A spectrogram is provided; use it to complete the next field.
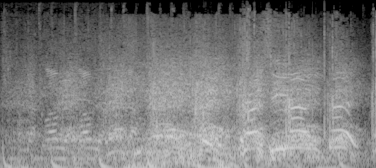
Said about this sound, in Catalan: Hi va haver ovacions i aplaudiments a favor de Feijóo al Temple de Devot a Madrid. La concentració ha comptat amb una gran quantitat d'assistents que mostraven banderes d'Espanya i que han exhibit pancartes en lemes com dimissió ja,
